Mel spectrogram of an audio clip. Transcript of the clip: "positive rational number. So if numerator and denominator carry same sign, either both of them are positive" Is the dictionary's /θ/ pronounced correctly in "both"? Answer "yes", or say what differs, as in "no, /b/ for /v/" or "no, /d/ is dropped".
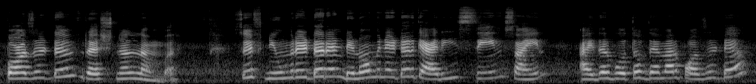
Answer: no, /t/ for /θ/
